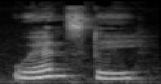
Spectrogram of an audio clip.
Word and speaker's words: Wednesday: letter d rule 1 d is not pronounced in the following common words example handkerchief wednesday sandwich handsome roto d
